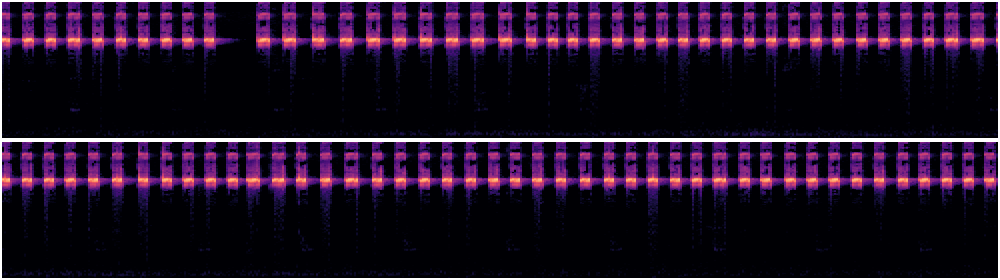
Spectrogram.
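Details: Rhythmic chirping of a male cricket on a summer evening, a high-pitched pulsed trill repeated about three times a second, broken only by one short pause near the start, then continuing unbroken over a silent background.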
